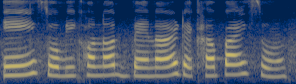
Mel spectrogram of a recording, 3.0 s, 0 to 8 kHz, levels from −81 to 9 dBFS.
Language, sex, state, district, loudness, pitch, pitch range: Assamese, female, Assam, Sonitpur, -15 LUFS, 320 Hz, 305-340 Hz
